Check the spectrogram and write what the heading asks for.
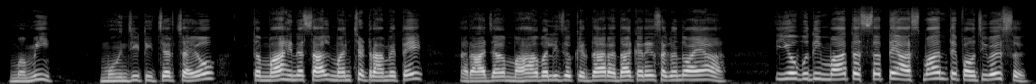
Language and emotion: Sindhi, happy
